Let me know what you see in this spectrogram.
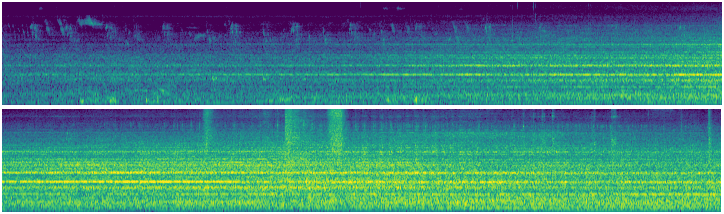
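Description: Diesel freight train approaching and passing: the locomotive's engine grows steadily louder over the first half until it passes, then a long line of open box wagons rolls by at a steady level.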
